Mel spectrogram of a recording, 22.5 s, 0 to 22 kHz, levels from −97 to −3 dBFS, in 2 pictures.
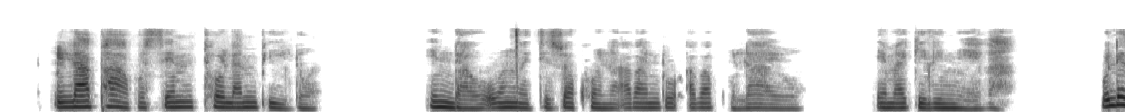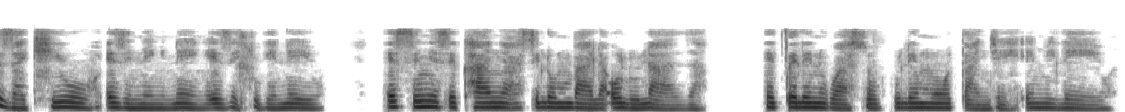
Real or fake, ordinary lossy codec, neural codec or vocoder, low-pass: fake; AAC, 32 kbps; codec, 16 kHz, 16 kbps, FreqCodec, larger model; 7.2 kHz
